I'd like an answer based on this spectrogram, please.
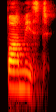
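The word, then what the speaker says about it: palmist: पामिस्ट, इसमें एल जो है ये साइलेंट होगा, ठीक है।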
